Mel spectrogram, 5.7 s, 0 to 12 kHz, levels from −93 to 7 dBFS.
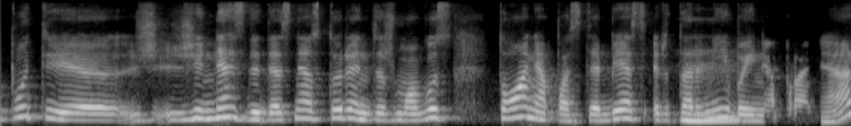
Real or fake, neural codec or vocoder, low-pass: real; none; 10.8 kHz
